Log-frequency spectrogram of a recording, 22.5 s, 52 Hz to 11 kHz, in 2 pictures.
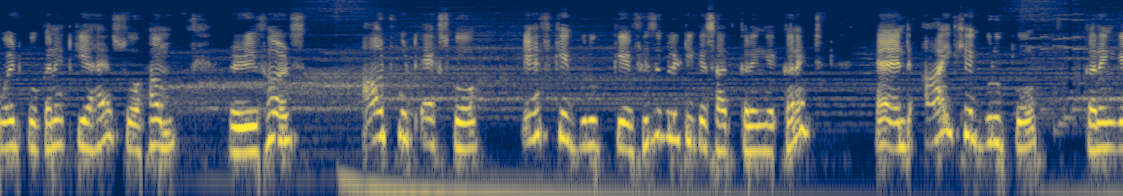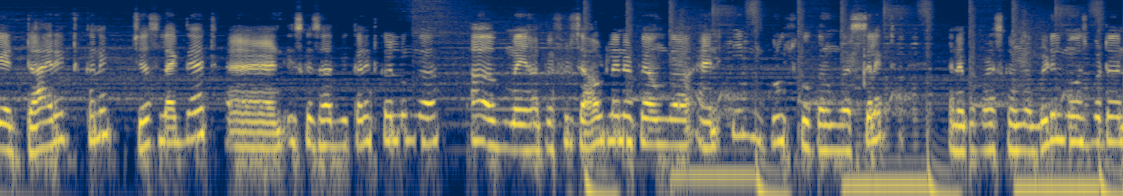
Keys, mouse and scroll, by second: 0.4 scroll down 1, 7.6 middle click, 10.0 click, 15.4-15.9 scroll down 1, 16.4 click, 17.6 click, 19.3 middle click, 22.3-22.4 scroll up 1.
